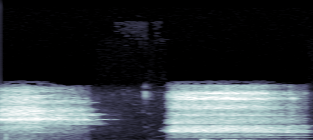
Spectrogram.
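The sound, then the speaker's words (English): A deep breath: a long airy inhale, a short pause of silence, then a fuller, rougher exhale pushed out through the mouth. No one speaks. “So let's take a deep breath.”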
